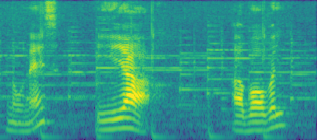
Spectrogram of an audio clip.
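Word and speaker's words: Я: interesting letter known as Ya, a vowel. And how do we pronounce it? With the help of English approximation word as in yarn, and with the help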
